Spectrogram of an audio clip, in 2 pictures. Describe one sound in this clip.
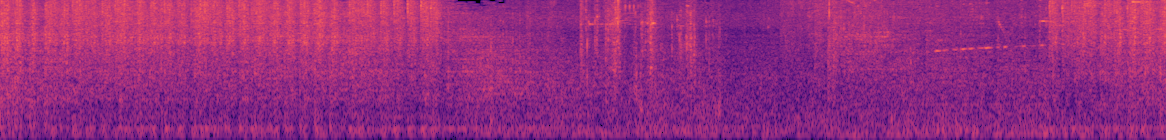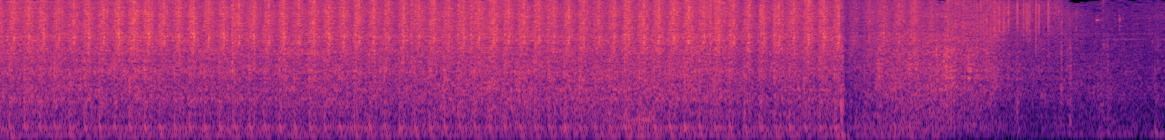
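Automatic rifles fire in rapid bursts, echoing in a tiled tunnel.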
